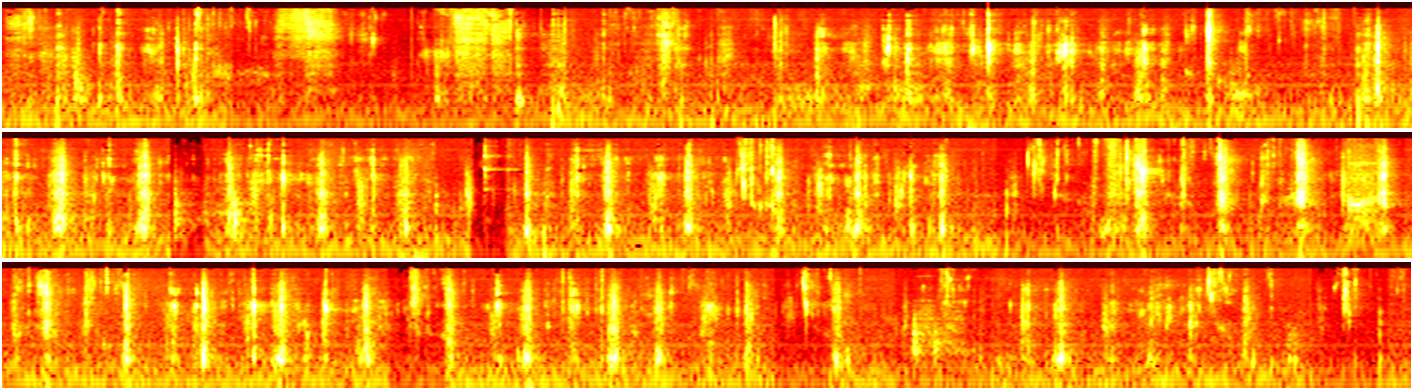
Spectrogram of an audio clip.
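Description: Close-miked chewing of a steamed dumpling: soft wet mouth clicks, several a second, with a fresh bite into another dumpling near the end.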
